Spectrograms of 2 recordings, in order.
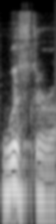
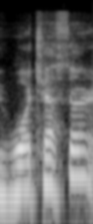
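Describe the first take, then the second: First: It is said the Boston way, shortened. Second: It is said as spelled, every syllable sounded.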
